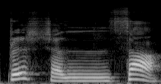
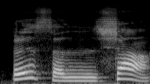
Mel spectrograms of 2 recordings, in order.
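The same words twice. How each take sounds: First: प्रशंसा as "prashansa", sh then s; correct pronunciation. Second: प्रशंसा with s and sh swapped, "prasansha"; wrong pronunciation. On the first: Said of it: "शुद्ध उच्चारण अलग तरीके से होता है". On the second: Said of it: "अशुद्ध उच्चारण अलग तरीके से होता है". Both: Shown as a demonstration.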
